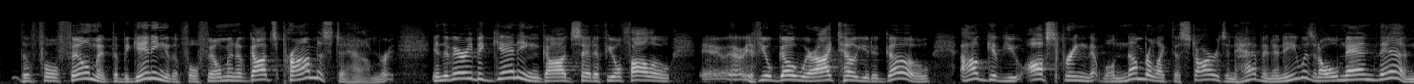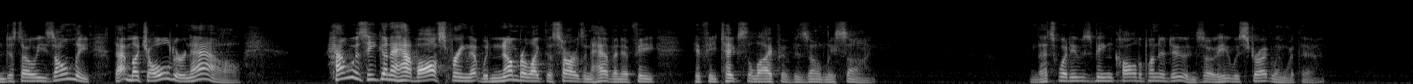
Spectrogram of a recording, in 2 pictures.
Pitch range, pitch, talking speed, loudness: 135-195 Hz, 160 Hz, 210 wpm, -25 LUFS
